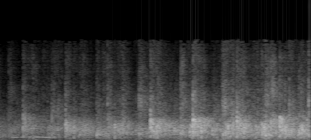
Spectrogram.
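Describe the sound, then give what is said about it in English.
Audience applause for a Christmas-themed musical performer, starting moderately and swelling louder after about a second, then continuing as steady clapping with no talk over it. “All right, well, how about a round of applause for Santa Bach?”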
